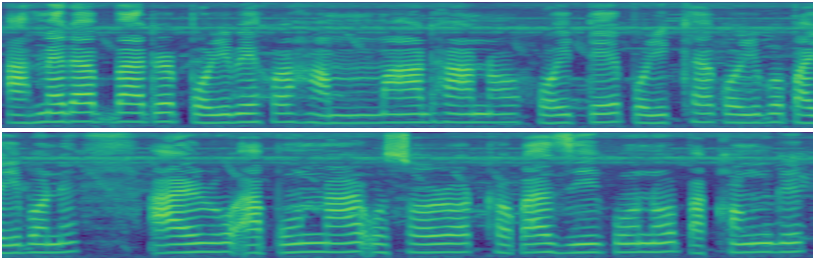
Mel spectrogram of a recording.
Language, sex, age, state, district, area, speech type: Assamese, female, 30-45, Assam, Dibrugarh, urban, read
